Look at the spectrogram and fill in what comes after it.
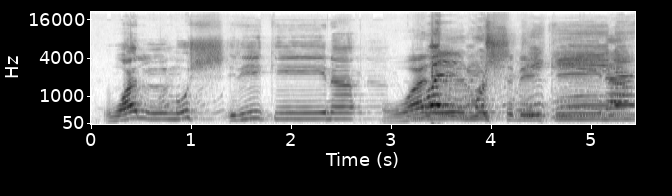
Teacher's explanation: را کو باریک پڑھنا ہے، موٹا نہیں پڑھنا، را کے نیچے زیر ہے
